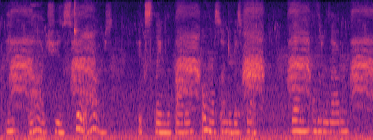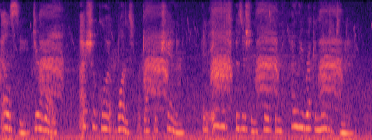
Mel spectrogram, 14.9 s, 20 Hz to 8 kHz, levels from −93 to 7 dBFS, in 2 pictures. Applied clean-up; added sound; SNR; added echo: none; Crow; 4 dB; reverberation time 0.2 s.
